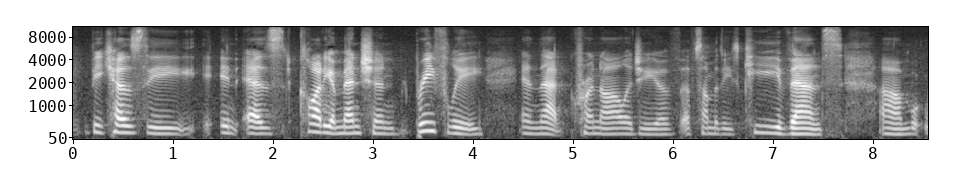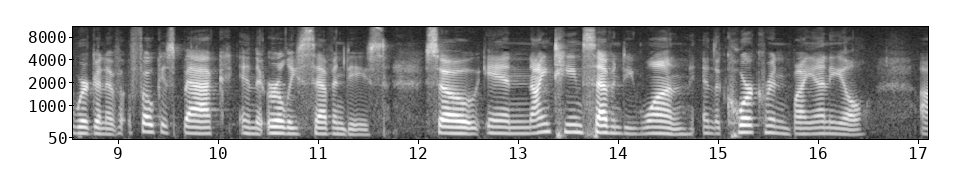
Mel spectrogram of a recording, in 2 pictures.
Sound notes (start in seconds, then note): none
